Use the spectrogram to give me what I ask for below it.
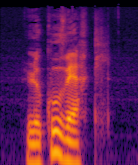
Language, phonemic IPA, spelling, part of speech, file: French, /ku.vɛʁkl/, couvercle, noun, Fr-couvercle.ogg
- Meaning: lid, cap, cover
